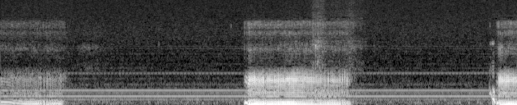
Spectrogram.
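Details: Sleeping subject fast asleep, low rumbling snores with each breath about every three seconds over a steady humming room tone; snoring.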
